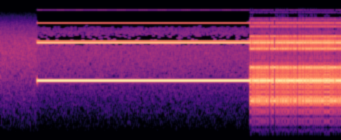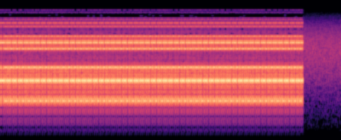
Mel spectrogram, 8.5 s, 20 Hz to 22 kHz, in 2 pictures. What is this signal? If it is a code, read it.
Cassette data (Kansas City type), 300 baud, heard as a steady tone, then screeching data.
